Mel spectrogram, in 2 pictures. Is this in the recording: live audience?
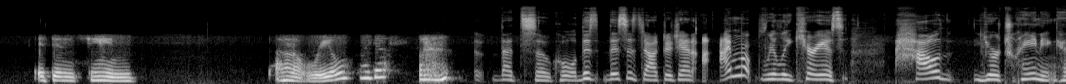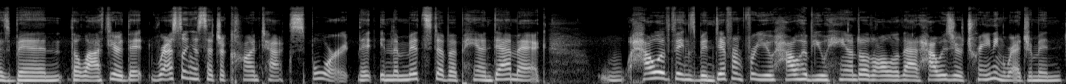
no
